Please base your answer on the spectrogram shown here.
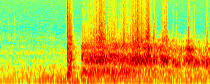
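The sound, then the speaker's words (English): A TOW wire-guided anti-tank missile fires from its launch tube during live-fire training by an anti-tank infantry company at a military training base in Iraq: a sudden sharp blast breaks into a loud, sustained roaring rush of the motor. “They fire the tube-launched, optically-tracked, wire-guided missile, or TOW missile.”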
